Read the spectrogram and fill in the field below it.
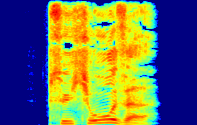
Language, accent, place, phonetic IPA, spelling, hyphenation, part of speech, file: German, Germany, Berlin, [psyˈçoːzə], Psychose, Psy‧cho‧se, noun, De-Psychose.ogg
- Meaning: psychosis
